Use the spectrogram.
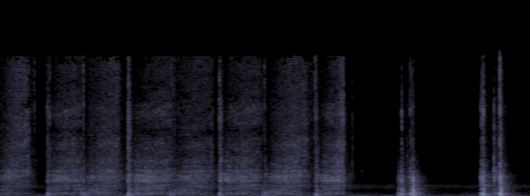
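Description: Very long curved fingernails scratch and rub across a solid, dark wooden tabletop, making a steady bright rasping hiss broken by soft periodic accents. The scratching then stops, and four sharp, short taps follow in two quick pairs, clicking and dying away at once.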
